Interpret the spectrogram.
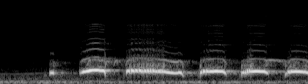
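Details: Spotted dove, 'kuk 5' Songgo Ratu type, loud-voiced bird kept for luring others: a faint lead-in note, then five or six deep, mellow coos, the second long and drawn out, each with a slight downward bend; steady low background hum.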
